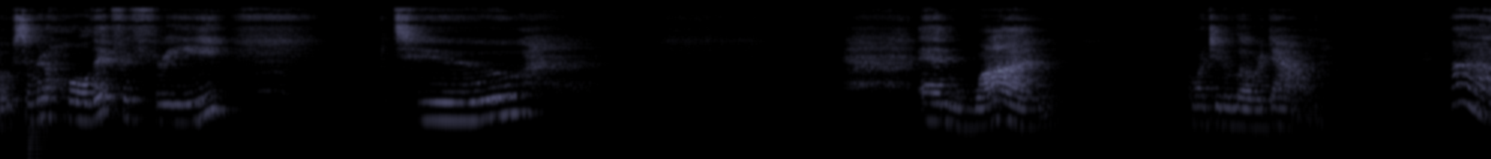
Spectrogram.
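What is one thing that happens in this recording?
A woman speaks calmly and clearly into a close microphone, giving slow instructions.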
